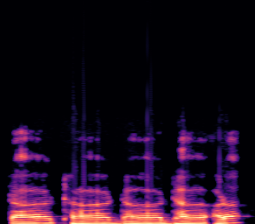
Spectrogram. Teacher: ट वर्ग मूर्धन्य होता है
